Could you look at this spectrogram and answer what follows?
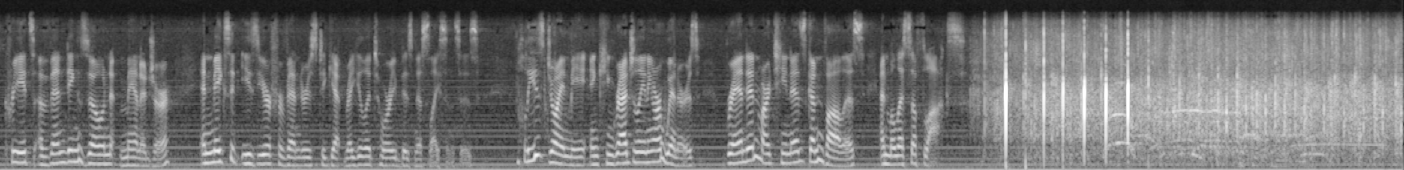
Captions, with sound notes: creates a vending zone manager, and makes it easier for vendors to get regulatory business licenses. Please join me in congratulating our winners, Brandon Martinez Gonzalez, and Melissa Flocks. (audience applauds) (audience cheers)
